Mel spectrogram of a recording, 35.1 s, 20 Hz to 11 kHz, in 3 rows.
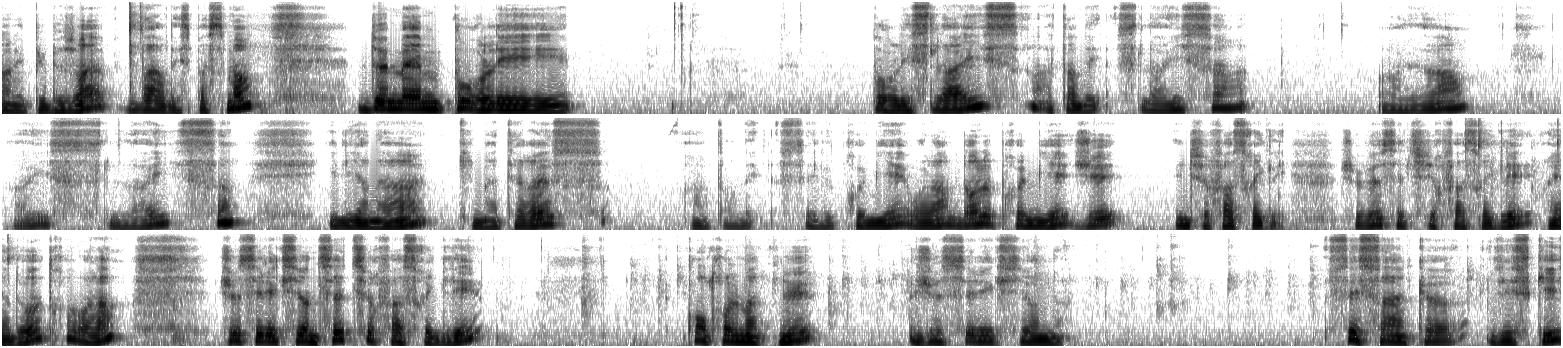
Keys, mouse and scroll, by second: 0.9 space, 3.6 click, 5.8 space, 6.0 space, 9.5 click, 9.9 space, 10.7 click, 11.4 space, 12.0 click, 12.4 space, 16.8 click, 17.2-17.9 typing, 19.1 click, 19.1-19.9 typing, 21.2 click, 21.9 click, 22.6 space, 23.3 space, 26.9-27.3 scroll down 4, 28.7 ctrl+click, 29.6 ctrl+click, 30.6 ctrl+click, 31.6 ctrl+click, 33.1 ctrl+click.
